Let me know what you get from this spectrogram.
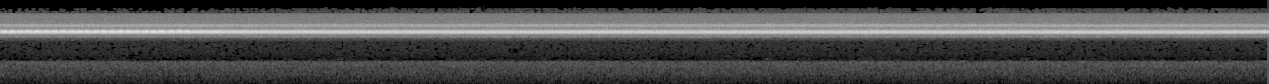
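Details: Tree cricket calling from forest insects, a steady unbroken high-pitched trill held at one pitch throughout, with a soft low hiss of background noise underneath and no other animals.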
